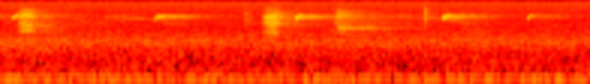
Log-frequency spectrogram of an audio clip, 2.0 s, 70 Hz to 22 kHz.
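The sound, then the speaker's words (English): A bird calls several times in thin, high whistling chirps, fairly faint, over a steady low mechanical rumble, outdoors on a sunny, breezy, warm day of about 20°C (70°F); no one speaks. “I thought I heard something. Oh, maybe it was just that bird.”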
